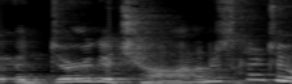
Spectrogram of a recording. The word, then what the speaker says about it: Durga: And if you're wondering why I say Durga, it's because I learned about this in India, and my teacher said it's very important to pronounce Durga's name properly. So I don't say, normally I would have said Durga because it's spelled D-U-R-G-A, but I was told, give her the respect that she's due, goddess is due, and pronounce her name properly, Durga.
